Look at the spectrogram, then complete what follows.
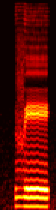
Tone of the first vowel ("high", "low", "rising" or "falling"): high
